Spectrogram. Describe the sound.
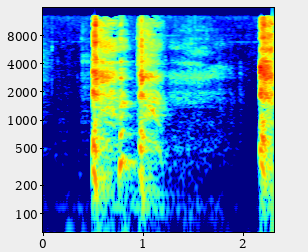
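A speaker on a pharmacy health talk coughs and clears the throat in a tight cluster of three harsh, raspy bursts. A pause follows, then another loud burst begins at the end.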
